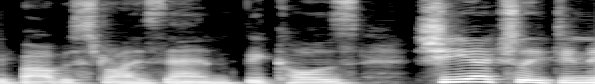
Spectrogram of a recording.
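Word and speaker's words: Streisand: when I say Barbara strian because she actually did an interview where she taught people how to say her name and she said it's sand on the end she even corrected didn't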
